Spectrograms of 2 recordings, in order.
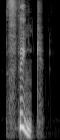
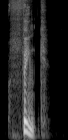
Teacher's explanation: Th becomes f, and th becomes v.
